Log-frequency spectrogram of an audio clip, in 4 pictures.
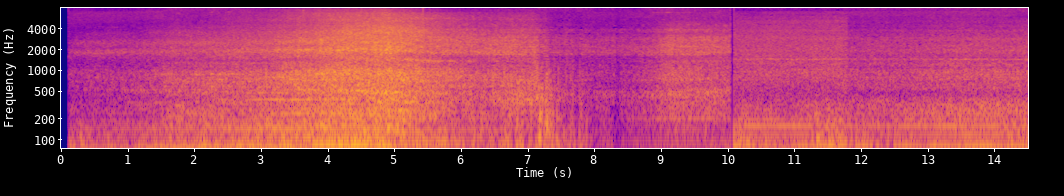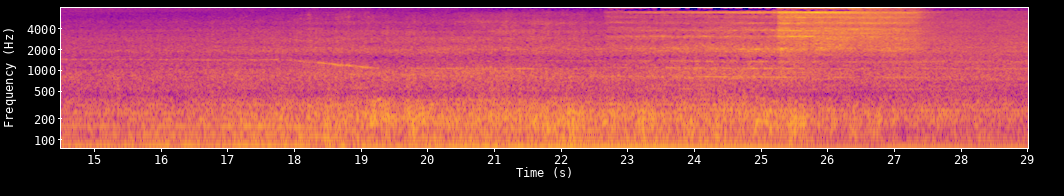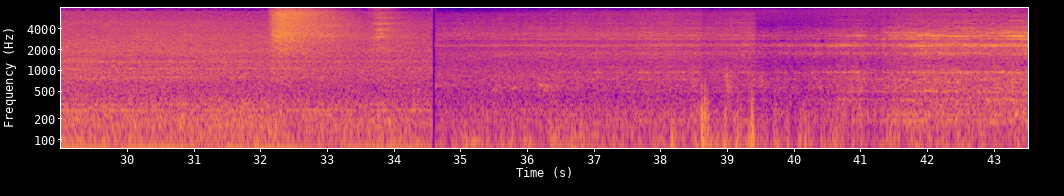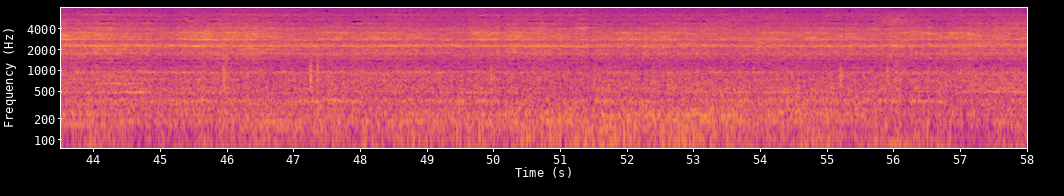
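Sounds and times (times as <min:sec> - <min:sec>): train passing: 0:00.1 - 0:58.0
train engines droning: 0:00.2 - 0:58.0
high squeal: 0:22.6 - 0:27.7.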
